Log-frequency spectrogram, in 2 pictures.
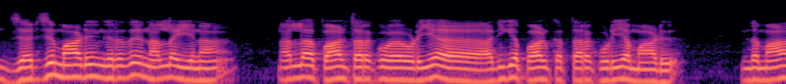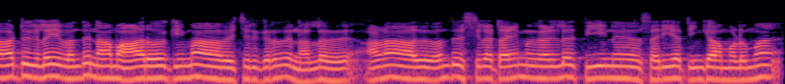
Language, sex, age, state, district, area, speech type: Tamil, male, 45-60, Tamil Nadu, Erode, rural, spontaneous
